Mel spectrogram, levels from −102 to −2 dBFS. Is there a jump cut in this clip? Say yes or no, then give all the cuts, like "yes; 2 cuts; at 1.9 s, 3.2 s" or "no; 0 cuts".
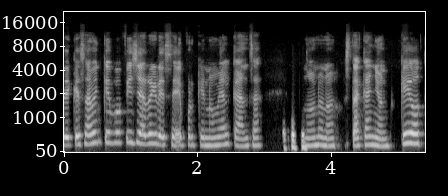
no; 0 cuts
